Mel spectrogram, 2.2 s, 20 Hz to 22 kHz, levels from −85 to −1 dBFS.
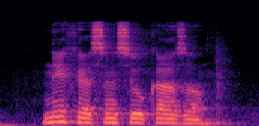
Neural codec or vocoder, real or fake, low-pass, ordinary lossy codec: none; real; 10.8 kHz; none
